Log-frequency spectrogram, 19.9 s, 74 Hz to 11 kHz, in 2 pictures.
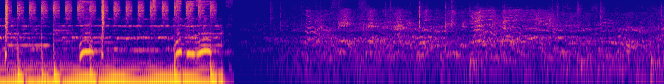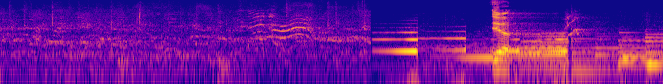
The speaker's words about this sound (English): On 4th Street, the orphan children play on a jungle gym.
